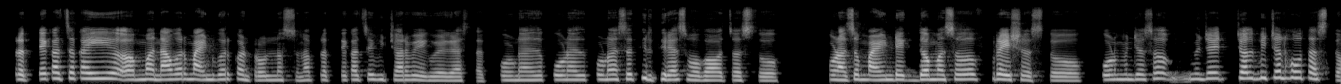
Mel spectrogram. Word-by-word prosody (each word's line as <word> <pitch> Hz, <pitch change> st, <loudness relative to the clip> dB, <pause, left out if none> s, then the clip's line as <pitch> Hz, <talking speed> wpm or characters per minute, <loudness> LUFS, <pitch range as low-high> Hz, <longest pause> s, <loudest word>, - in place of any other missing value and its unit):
प्रत्येकाचं 255 Hz, +5 st, +2 dB
काही 270 Hz, 0 st, +4 dB, 0.2 s
मनावर, 230 Hz, +1 st, +3 dB
माइंडवर 230 Hz, 0 st, +2 dB
कंट्रोल 200 Hz, -4 st, -2 dB
नसतो 200 Hz, -2 st, -7 dB
ना 200 Hz, -, -3 dB
प्रत्येकाचे 210 Hz, +2 st, -4 dB
विचार 210 Hz, -2 st, -2 dB
वेगवेगळे 185 Hz, -3 st, -1 dB
असतात. 180 Hz, -3 st, -7 dB
कोण 200 Hz, 0 st, -3 dB, 0.3 s
कोण 215 Hz, 0 st, 0 dB, 0.3 s
कोण 225 Hz, -1 st, -1 dB
असं 230 Hz, +1 st, +1 dB
थिरथऱ्या 220 Hz, -5 st, 0 dB
स्वभावाचं 195 Hz, -3 st, -1 dB
असतं, 185 Hz, -2 st, -3 dB, 0.5 s
कोणाचं 215 Hz, +1 st, +3 dB
माइंड 210 Hz, +1 st, +3 dB
एकदम 225 Hz, +2 st, +3 dB
असं 230 Hz, +1 st, +2 dB, 0.2 s
फ्रेश 225 Hz, -3 st, +4 dB
असतं 185 Hz, -3 st, -3 dB, 0.2 s
कोण 220 Hz, +1 st, 0 dB
म्हणजे 230 Hz, 0 st, -1 dB
असं 260 Hz, +3 st, -2 dB, 0.2 s
म्हणजे 250 Hz, +3 st, +1 dB, 0.2 s
चलबिचल 290 Hz, +2 st, +2 dB
होत 300 Hz, -1 st, 0 dB
असतं 250 Hz, -6 st, -1 dB
220 Hz, 140 wpm, -22 LUFS, 200-240 Hz, 0.5 s, काही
